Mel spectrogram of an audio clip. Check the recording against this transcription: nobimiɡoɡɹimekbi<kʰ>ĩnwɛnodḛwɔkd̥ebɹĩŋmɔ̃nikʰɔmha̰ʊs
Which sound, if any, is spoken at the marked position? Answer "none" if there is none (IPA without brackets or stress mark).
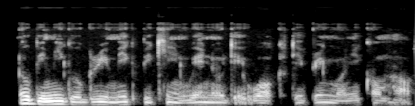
kʰ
